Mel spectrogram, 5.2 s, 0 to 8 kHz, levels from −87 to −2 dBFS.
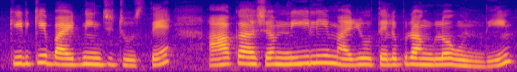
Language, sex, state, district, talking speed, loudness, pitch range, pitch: Telugu, female, Telangana, Mahabubabad, 105 wpm, -18 LUFS, 210-245 Hz, 225 Hz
